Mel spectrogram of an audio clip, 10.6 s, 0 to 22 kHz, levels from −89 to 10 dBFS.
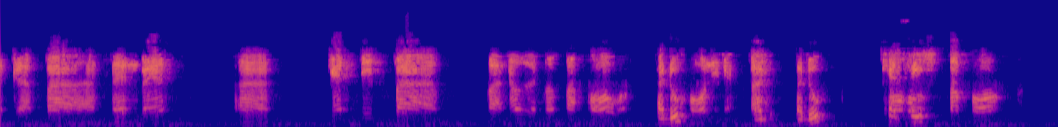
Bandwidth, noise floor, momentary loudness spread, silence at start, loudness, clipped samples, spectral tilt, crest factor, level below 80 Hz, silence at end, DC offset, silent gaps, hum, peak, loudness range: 9 kHz; -84 dBFS; 11 LU; 0 s; -27 LUFS; under 0.1%; -1 dB/octave; 22 dB; -82 dBFS; 0.6 s; under 0.1%; none; none; -8 dBFS; 3 LU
